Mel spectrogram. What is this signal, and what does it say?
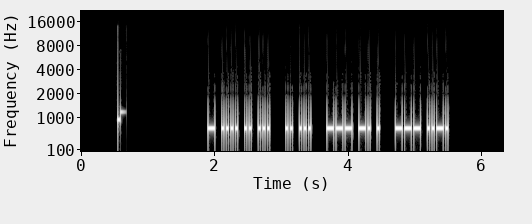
Morse code, heard as a keyed tone, about 34 wpm, 700 Hz. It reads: THIS IS ONE OF
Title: Sets of 4 Words 35wpm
